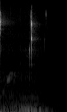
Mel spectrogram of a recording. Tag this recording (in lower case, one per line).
rain
raindrop
water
